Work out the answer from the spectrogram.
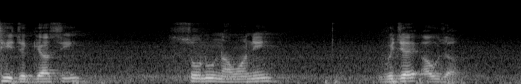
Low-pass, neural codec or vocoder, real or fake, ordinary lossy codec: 7.2 kHz; none; real; none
